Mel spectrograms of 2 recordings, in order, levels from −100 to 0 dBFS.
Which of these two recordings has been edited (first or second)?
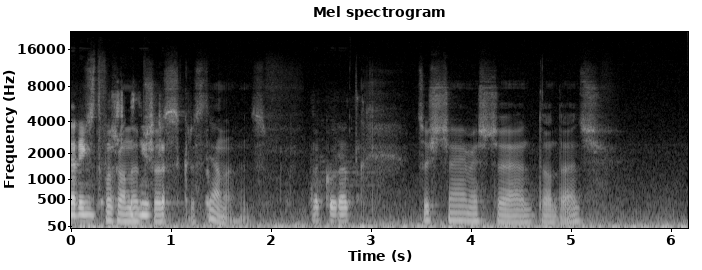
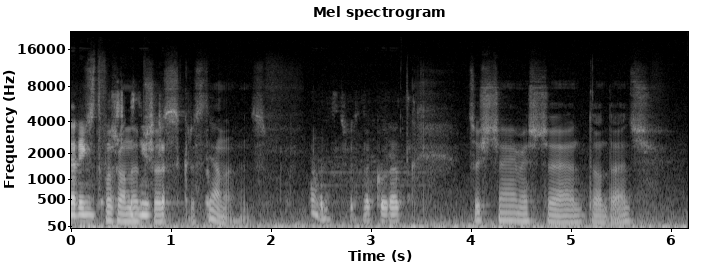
first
